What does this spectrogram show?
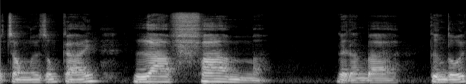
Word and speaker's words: femme: Thì bên nữ này, tức là giống cái, có la femme. Chúng ta để ý viết là O mà đọc là A, la femme là một người phụ nữ, la fille là cô gái.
